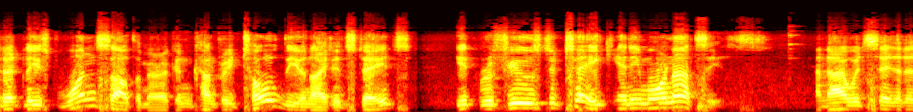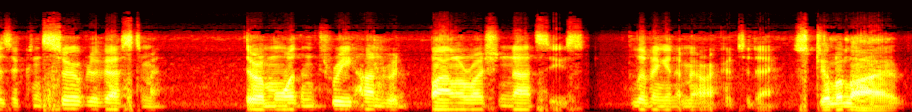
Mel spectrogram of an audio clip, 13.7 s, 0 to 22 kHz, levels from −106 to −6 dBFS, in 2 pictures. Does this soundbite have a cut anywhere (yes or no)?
no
